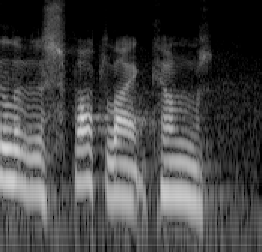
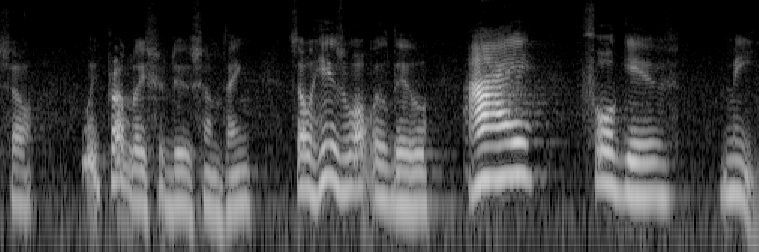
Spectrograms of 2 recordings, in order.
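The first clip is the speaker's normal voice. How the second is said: ordinary talk, nothing marked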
